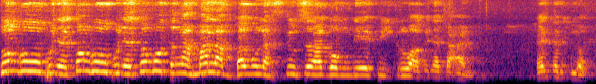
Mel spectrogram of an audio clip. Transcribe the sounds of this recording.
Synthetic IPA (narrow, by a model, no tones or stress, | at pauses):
t̪uŋɡupuɲat̪uŋɡupuɲat̪uŋɡut̪əŋahmalambaɡulahsə̥t̪iusəaɡʊŋdiepikəɾuakəɲat̪aʔa̰n | ɛnt̪ənkəlʊ̰k̚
